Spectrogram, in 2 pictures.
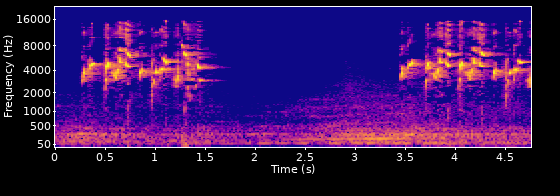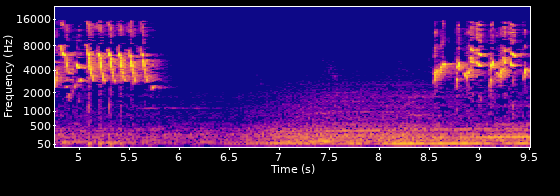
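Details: Mating song of a European goldfinch, offered to help a captive goldfinch sing: three bursts of fast, liquid twittering with buzzy trills, spaced by quiet pauses of about two seconds.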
